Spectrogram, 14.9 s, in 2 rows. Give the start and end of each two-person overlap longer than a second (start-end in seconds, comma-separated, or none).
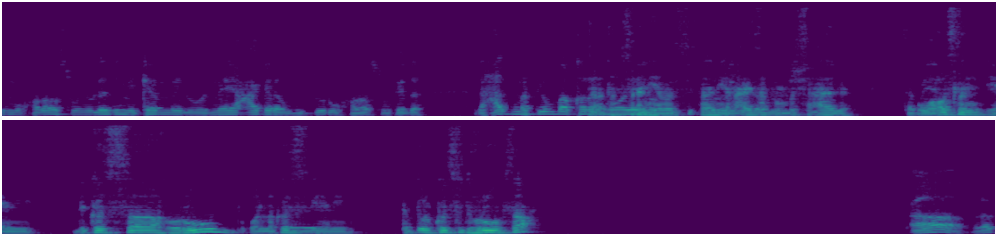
4.4-6.0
